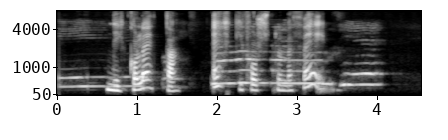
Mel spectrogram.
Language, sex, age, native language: Icelandic, female, 30-39, Polish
